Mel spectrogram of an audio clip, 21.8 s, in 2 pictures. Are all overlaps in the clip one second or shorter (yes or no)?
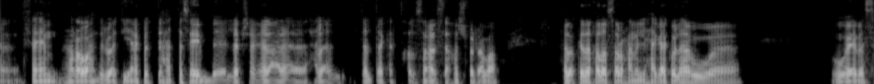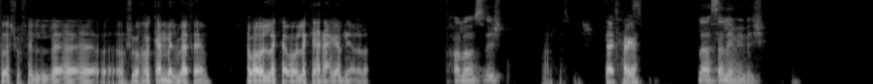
yes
